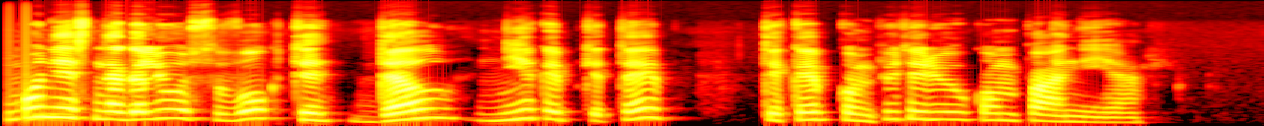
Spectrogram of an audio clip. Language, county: Lithuanian, Marijampolė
